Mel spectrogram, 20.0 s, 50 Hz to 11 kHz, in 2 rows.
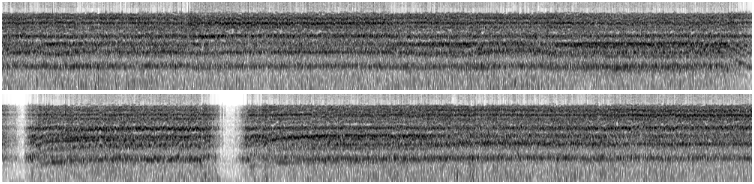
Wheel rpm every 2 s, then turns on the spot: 230, 230, 220, 220, 160, 170, 130, 210, 230, 230.
none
